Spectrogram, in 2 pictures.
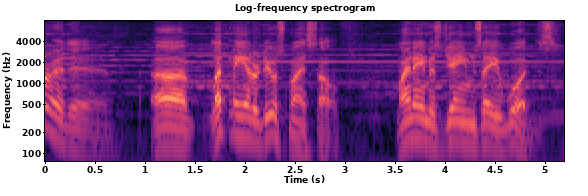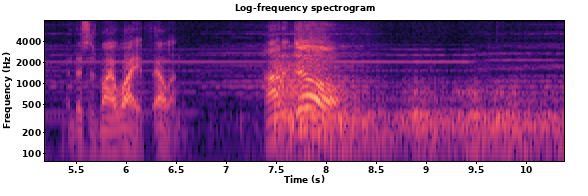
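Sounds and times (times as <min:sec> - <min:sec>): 
speech: 0:00.0 - 0:06.7, 0:07.4 - 0:08.5
thunder rumbling: 0:07.4 - 0:10.3.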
